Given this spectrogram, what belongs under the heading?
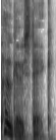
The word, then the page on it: pogo stick: British English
